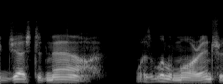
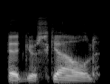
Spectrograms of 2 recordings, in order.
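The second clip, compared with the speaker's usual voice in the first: ordinary delivery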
